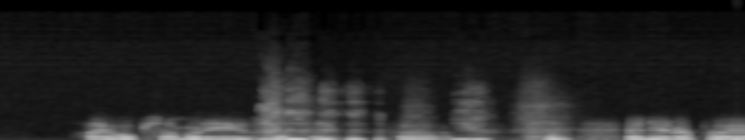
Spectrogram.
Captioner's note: laughter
